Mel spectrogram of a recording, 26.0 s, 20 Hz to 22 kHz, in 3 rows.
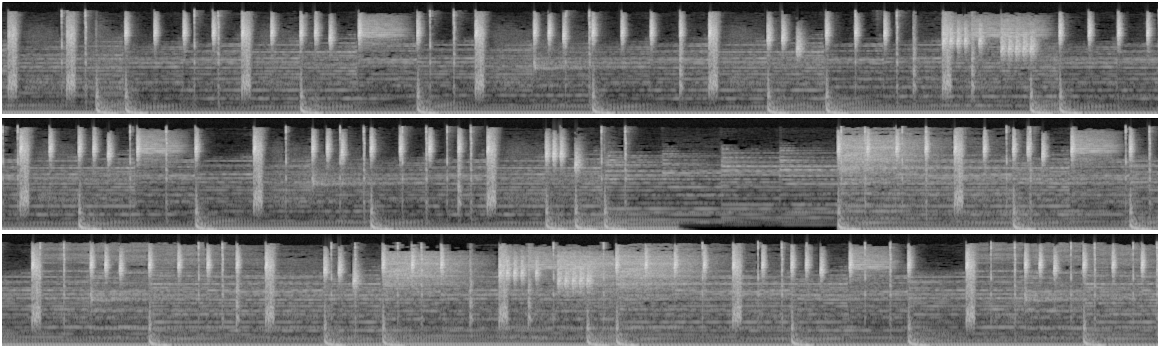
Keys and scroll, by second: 9.7 space, 19.0 Escape.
